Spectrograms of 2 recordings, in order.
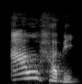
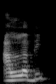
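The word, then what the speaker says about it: আহ্লাদি: লিখতে পারছি না হসন্ত এটার উচ্চার হচ্ছে আল হাদি আমরা এটাকে বলি না আল্লাদি আল্লাদি বলি আহলাদি বলি এটার উচ্চারণ হচ্ছে আল হাদি সরে ল নিচে একটা হসন্ত হ আকার দরকার আল হাদি এটা একটু ব্যতিক্রম এই কারণেই এটা এডমিশন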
